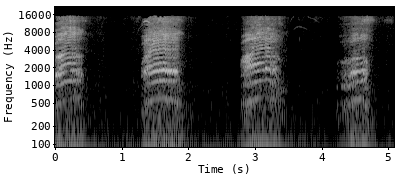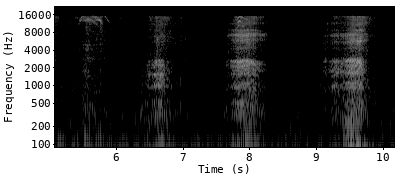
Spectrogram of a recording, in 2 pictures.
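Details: Ppoyang, a former street cat kept indoors, calls while guiding its owner toward its food bowl when hungry; seven drawn-out harmonic meows roughly every one and a half seconds, the later ones softer and breathier, in a quiet room.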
